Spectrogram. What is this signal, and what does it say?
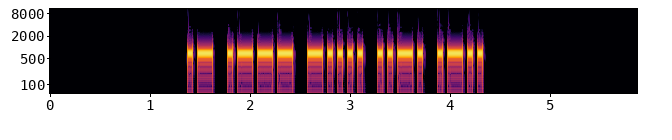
Morse code, heard as a keyed tone, about 25 wpm, 700 Hz. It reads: AJ6FL
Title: Speed Racing - USA 2x2 Call Signs 20wpm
